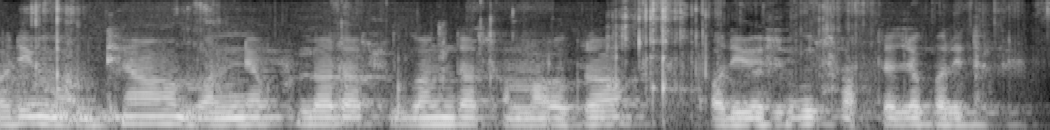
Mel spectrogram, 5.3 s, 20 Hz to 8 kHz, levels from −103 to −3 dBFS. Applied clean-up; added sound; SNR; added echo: neural mask model Resemble Enhance denoiser.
